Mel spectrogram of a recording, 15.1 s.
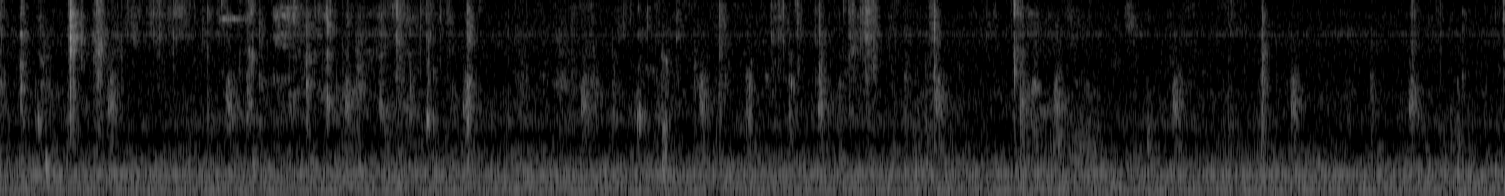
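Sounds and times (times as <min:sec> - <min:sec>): chewing crunchy fried chicken: 0:00.0 - 0:11.8.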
